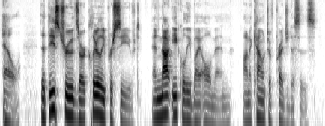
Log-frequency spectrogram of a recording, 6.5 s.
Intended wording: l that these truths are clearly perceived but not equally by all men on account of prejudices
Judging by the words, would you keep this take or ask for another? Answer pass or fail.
fail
